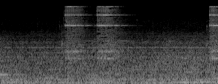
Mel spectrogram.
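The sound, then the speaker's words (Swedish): A doorbell rings at an apartment door while the building is on fire. It sounds as two short, faint, high-pitched bell rings separated by a pause over a low, steady background hum. “Och så ringde det på min dörr samtidigt.”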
